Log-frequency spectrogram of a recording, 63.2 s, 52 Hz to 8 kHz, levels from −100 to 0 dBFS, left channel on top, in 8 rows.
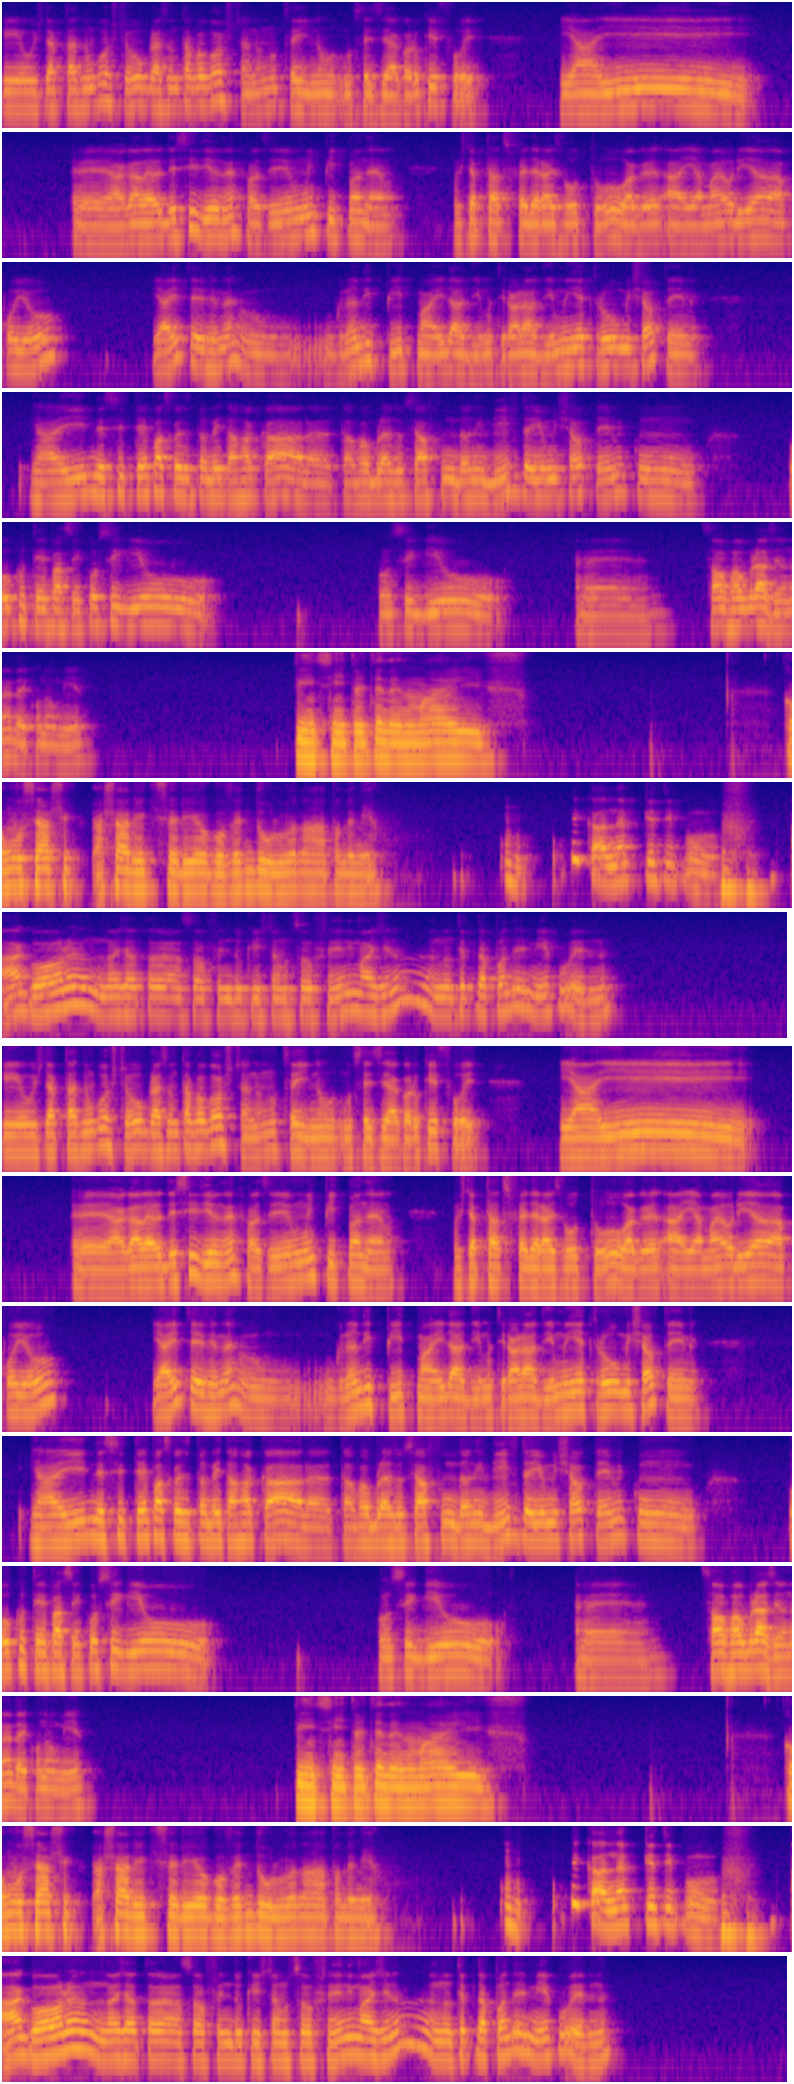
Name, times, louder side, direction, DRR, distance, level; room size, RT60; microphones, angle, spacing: voice 1, 0.0-4.8 5.6-7.5 8.6-11.8 12.4-16.4 17.3-22.8 24.0-30.6 31.6-33.7 35.4-36.6 37.3-38.2 38.7-40.3 52.4-52.6 53.1-54.6 55.3-61.4, right 4 dB, 75° right, 0.7 m, -24 dB
voice 2, 42.4-44.6 47.3-51.2 54.6-55.0, equal, 5° right, 0.6 m, -21 dB
18.0 x 13.5 x 2.4 m
head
